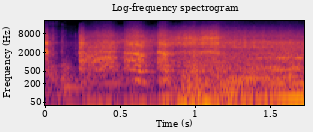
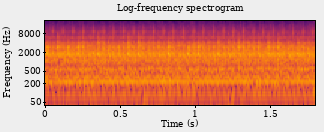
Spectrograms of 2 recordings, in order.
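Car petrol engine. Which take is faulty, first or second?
second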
